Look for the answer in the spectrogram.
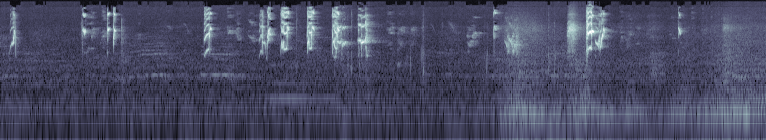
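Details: Pet lovebirds during play giving scattered short, high chirps, a run of quick notes in the middle, then rustling and a broad noisy scratching sound in the last seconds.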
